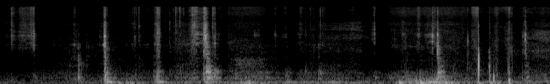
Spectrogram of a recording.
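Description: White plastic wiring connector of a 2000 Ford Mustang's ABS module being handled after it was unplugged: scattered sharp plastic clicks and knocks with rubbing between them.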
